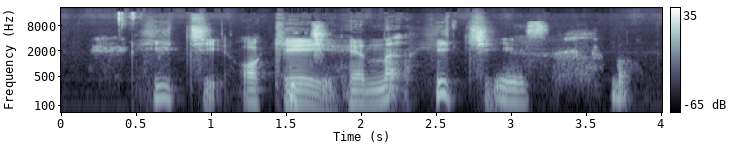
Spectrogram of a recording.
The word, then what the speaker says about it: Ricci: Esse R I CCI é italiano mesmo ou tô viajando na maionese. Exatamente. É Hit. Hit.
